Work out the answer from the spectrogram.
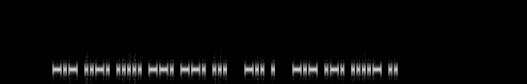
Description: Morse code, heard as a keyed tone, about 42 wpm, 700 Hz. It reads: KF5GGS DE KR4I
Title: USA Callsign DE Callsign 45wpm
